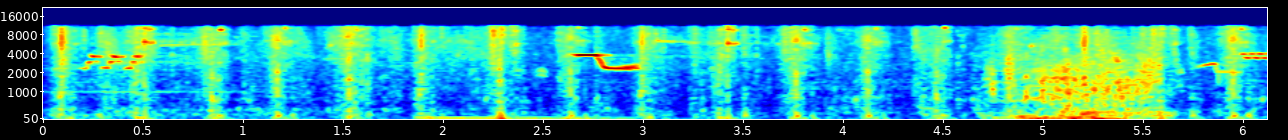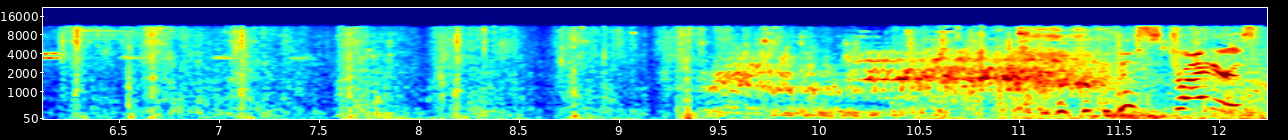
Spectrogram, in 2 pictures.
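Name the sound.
Strider machine's galloping hooves in Horizon Zero Dawn video game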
